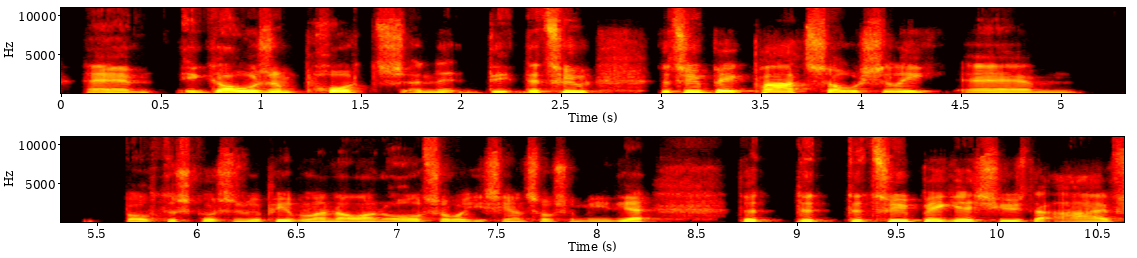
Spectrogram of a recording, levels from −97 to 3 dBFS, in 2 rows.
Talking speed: 210 wpm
